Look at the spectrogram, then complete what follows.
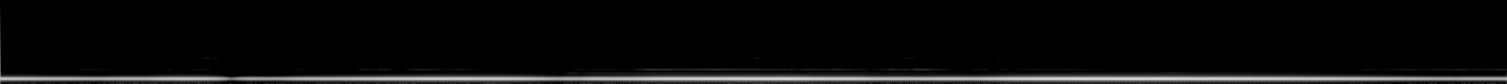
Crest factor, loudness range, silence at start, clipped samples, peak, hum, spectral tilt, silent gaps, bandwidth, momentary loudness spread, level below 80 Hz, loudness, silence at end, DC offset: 8 dB; 7 LU; 0 s; under 0.1%; -10 dBFS; none; -14 dB/octave; none; 0.7 kHz; 12 LU; -72 dBFS; -18 LUFS; 0 s; under 0.1%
